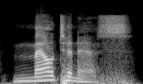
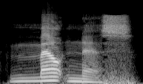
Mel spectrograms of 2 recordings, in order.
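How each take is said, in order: First: The T is fully pronounced. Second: The T is a glottal stop. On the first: "I'll pronounce the T the first time" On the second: "the second time I'll do it with the glottal stop"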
